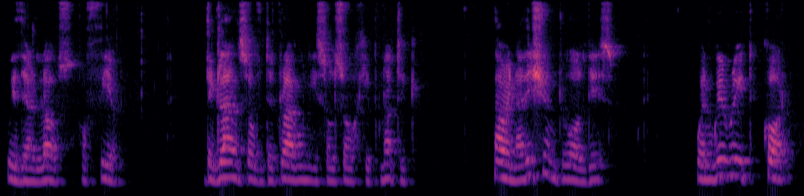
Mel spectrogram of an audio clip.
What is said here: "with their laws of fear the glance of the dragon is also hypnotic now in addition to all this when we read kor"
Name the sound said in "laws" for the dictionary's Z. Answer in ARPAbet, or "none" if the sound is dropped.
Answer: S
